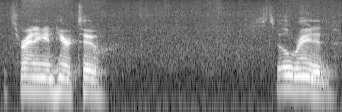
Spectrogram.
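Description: Higher-pitched man hosting a documentary. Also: fairly even intonation, measured pace, slight background noise, poor audio. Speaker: documentary host. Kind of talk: documentary narration and casual on-location interviewing.

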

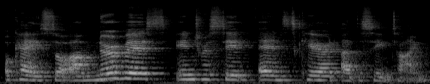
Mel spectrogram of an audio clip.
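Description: A woman's voice: mid-range voice, measured pace, music in the background. A woman in her twenties with an Italian accent, chatting casually to camera in a reaction video. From Italy. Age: 20s. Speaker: vlogger. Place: small bedroom indoors, sitting on bed. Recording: roomy, echoey bedroom sound.

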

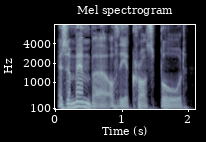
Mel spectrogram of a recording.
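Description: A man with a very low voice reads a memoir as an audiobook, measured and earnest. The recording is close and dry, with no room sound. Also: sing-song, mellow, dry recording. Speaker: audiobook reader. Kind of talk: first-person memoir narration.

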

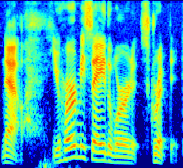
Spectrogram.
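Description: A man narrates a software tutorial in a casual, conversational way. His voice is bright and forward, and his pitch moves around a lot. His energy is uneven as he steps through explanations and dwells on key words. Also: sing-song, takes it slowly, clear, resonant tone. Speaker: tutorial creator and presenter.

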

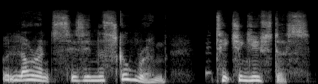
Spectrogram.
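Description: A man voicing a frightened, high-pitched young widow. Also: expressive, a little fast, darkish tone, slightly rough, no room sound. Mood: suspicious. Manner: high, shaky, pleading.

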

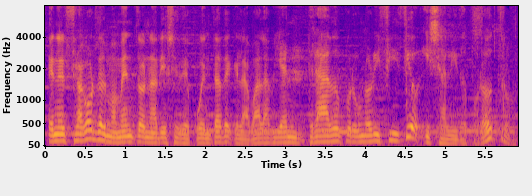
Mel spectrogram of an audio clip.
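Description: A man playing a clever, self-assured gentleman who explains and narrates in a formal, measured style for an audio drama. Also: on the low side, lively intonation, over music, natural voice. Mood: explaining.

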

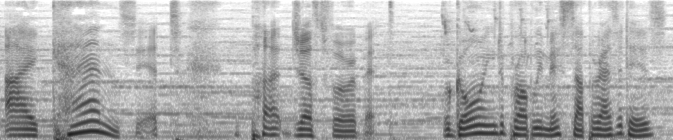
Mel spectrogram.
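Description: Man playing a lively, breezy young-spirited knight. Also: mid-range voice, slow pace, soft background music. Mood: easygoing. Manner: casual, breezy, teasing. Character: easygoing, hungry male dragon-riding knight lieutenant. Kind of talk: fantasy audio drama acting.

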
